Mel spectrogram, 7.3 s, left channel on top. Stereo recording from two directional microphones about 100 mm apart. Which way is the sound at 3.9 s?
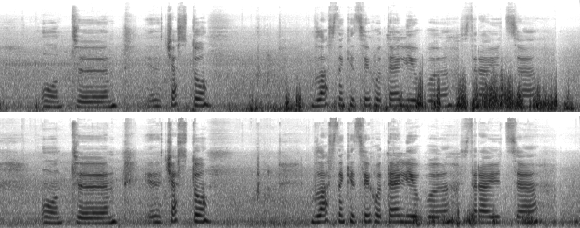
15° left (ahead or behind).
